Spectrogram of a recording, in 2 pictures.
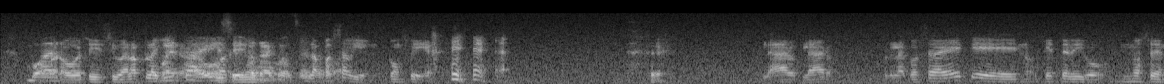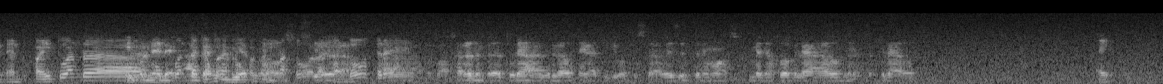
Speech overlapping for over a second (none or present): present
